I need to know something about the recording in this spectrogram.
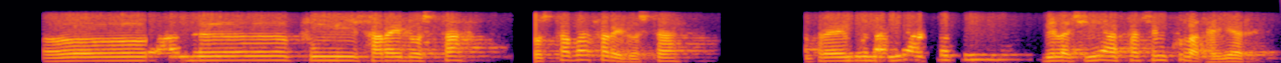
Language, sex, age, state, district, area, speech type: Bodo, male, 30-45, Assam, Chirang, urban, conversation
